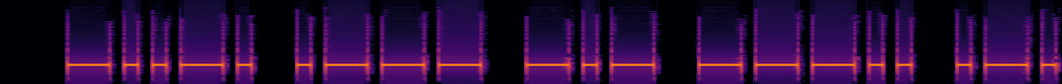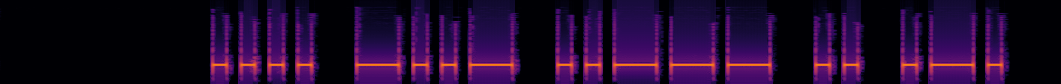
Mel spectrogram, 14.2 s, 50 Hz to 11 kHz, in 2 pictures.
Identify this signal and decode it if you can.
Morse code, heard as a keyed tone, about 13 wpm, 800 Hz. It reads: /JK8R HX2IR
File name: LEZIONI / 10 SIGNS / 10A SLASH 12wpm 2314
